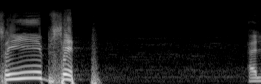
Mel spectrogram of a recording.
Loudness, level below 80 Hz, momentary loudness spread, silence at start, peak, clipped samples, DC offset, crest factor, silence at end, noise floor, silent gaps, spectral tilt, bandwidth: -16 LUFS; -34 dBFS; 19 LU; 0 s; 0 dBFS; under 0.1%; under 0.1%; 18 dB; 0 s; -56 dBFS; none; -6.5 dB/octave; 13 kHz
